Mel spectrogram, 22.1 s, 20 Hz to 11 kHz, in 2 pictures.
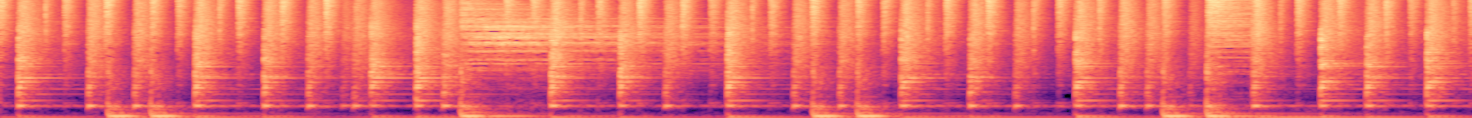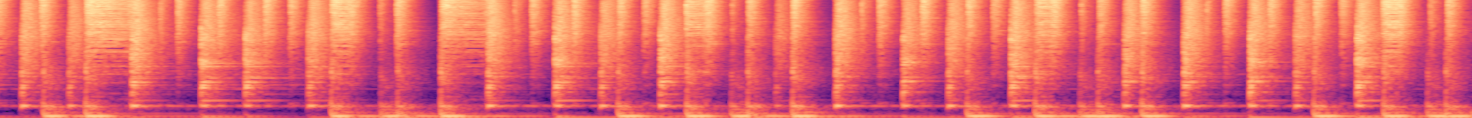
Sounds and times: snare drum 0.0 - 22.0

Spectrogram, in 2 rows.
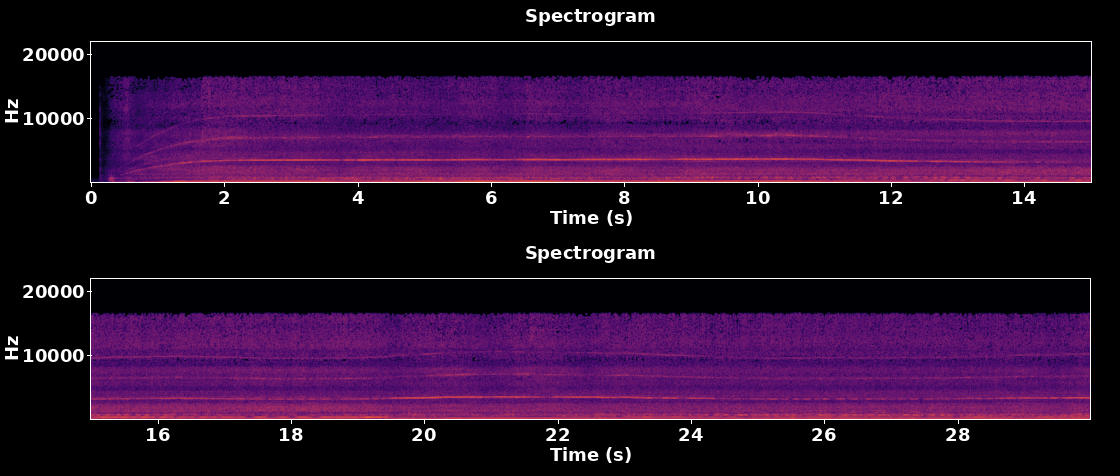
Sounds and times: Electric Sander, Sanding On Wood 0.0 - 29.9

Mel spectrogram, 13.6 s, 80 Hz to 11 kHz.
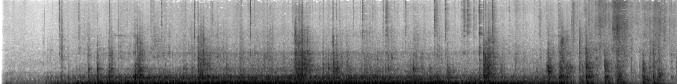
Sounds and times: Trash can on wheels being rolled across pavement 0.2 - 13.5

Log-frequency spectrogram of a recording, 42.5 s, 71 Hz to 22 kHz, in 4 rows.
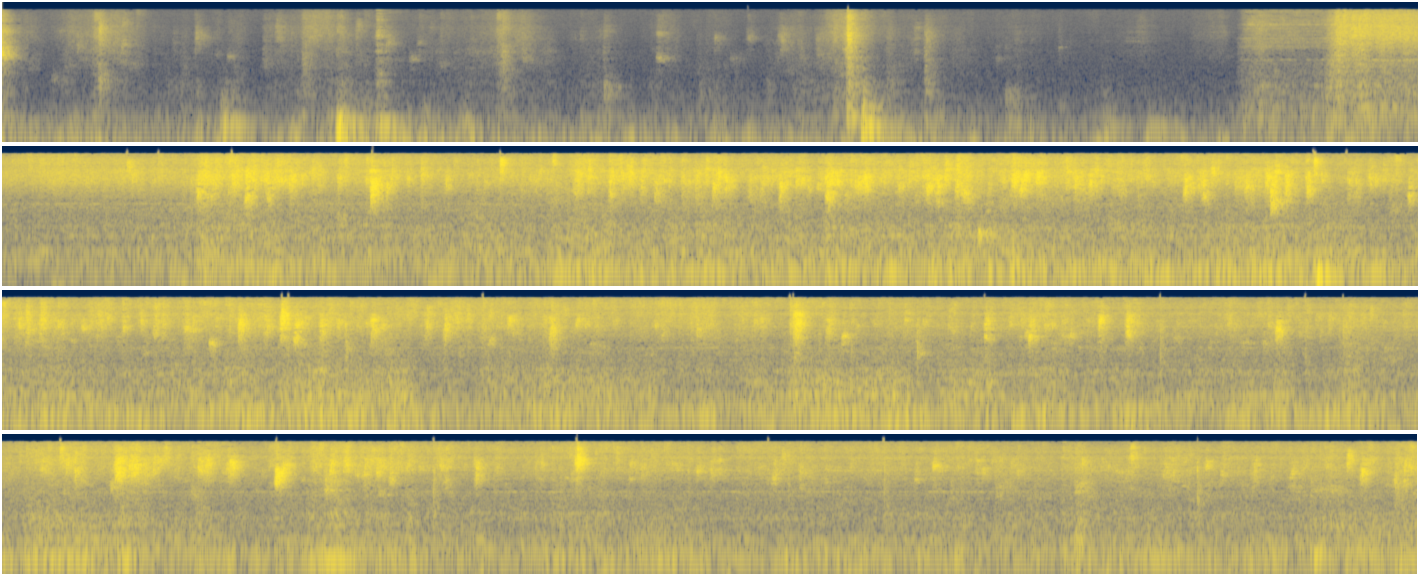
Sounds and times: shower 0.0 - 4.2
shower 9.3 - 42.4
showering it off with a brush 9.3 - 42.4

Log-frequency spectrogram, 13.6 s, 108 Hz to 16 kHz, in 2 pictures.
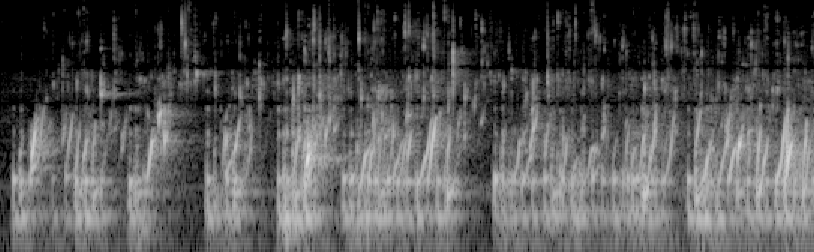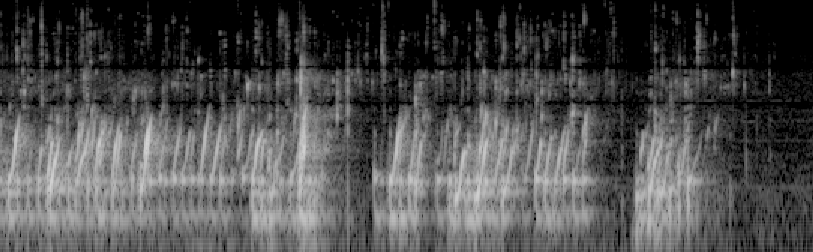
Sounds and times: Water Bubbles 0.0 - 12.8

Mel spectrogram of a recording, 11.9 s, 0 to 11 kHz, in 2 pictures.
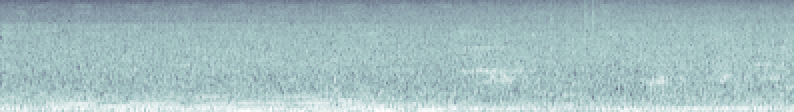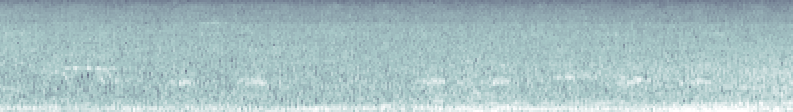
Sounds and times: northwest winds sifting through the still green cholorophyll-laden leaves 0.0 - 11.9

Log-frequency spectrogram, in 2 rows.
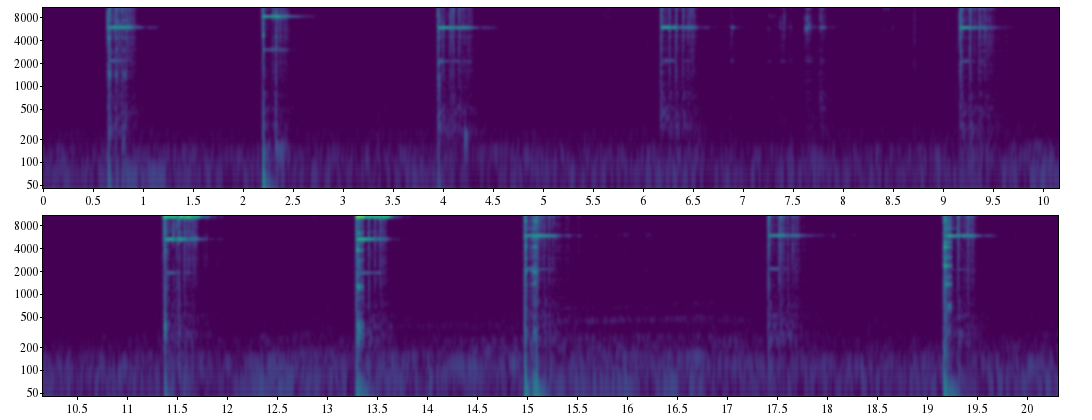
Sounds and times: Dropping large nails individually on a cold floor 17.4 - 18.0
Dropping large nails individually on a cold floor 19.2 - 19.7

